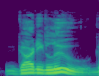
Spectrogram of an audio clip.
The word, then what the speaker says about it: gardyloo: The word this week, Gardiloo. That's right, Gardiloo. Actually, I think the emphasis is supposed to be on the end, the last syllable there. So Gardiloo, G-A-R-D-Y-L-O-O.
